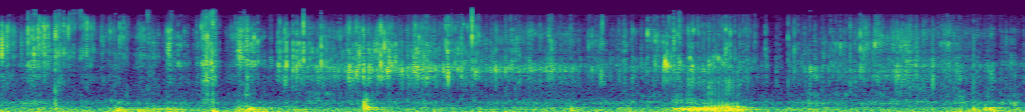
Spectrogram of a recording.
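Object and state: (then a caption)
Silicone scrubber. A thin, solid red silicone scrubber pad with dense short bristles is squeezed, bent and rubbed between the fingertips of both hands. It makes a steady stream of soft crinkly, crunchy rubbing with bright scratchy ticks over a low, muffled rumble of handling. The level swells briefly toward the middle and then settles.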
